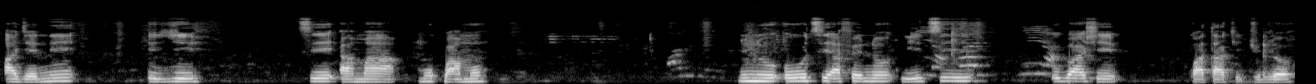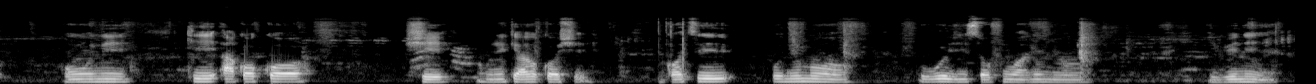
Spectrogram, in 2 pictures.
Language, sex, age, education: Yoruba, male, 15-29, secondary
